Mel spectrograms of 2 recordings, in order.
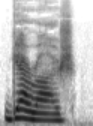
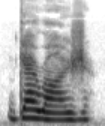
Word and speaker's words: garage: Garage, G A R A G E, garage, G A 发 g a g, R A r a r, G E 发 r, garage, garage。这个词其实有很多种发音，除此之外还可以发 garage，或者 garage，garage，garage 都是可以的。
